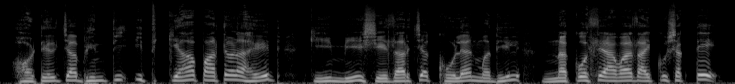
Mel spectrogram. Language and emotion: Marathi, disgusted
